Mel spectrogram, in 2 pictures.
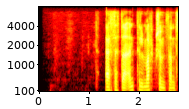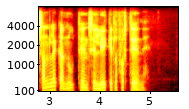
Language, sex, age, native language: Icelandic, male, 30-39, Icelandic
